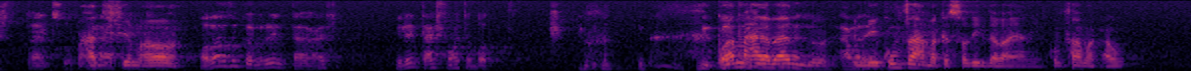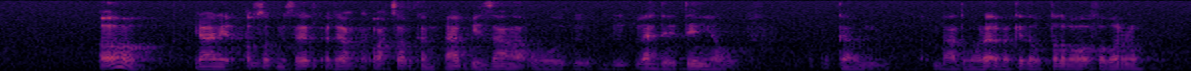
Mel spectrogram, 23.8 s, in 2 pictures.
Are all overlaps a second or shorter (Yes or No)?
No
